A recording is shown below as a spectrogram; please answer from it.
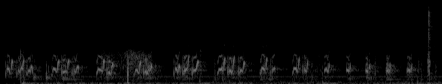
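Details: Pet guinea pigs making rapid runs of short, bright chuttering pulses, several per second in quick clusters, with a faint steady hum underneath.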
